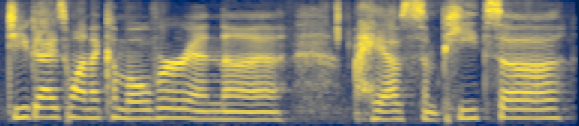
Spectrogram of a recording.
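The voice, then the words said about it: Upstate New York, Midwestern-style accent. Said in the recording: “do my upstate New York accent ... It's basically the Midwest”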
